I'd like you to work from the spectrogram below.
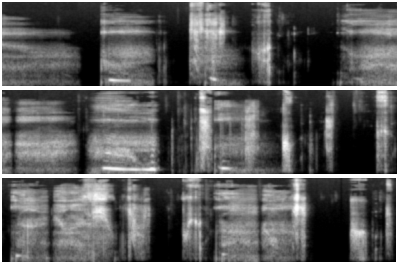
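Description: Close, intimate ASMR mouth sounds of ear eating: many moist chewing, nibbling and crunchy biting bursts mixed with breathy sighs and soft gasps, separated by short silences, at a gentle level.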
